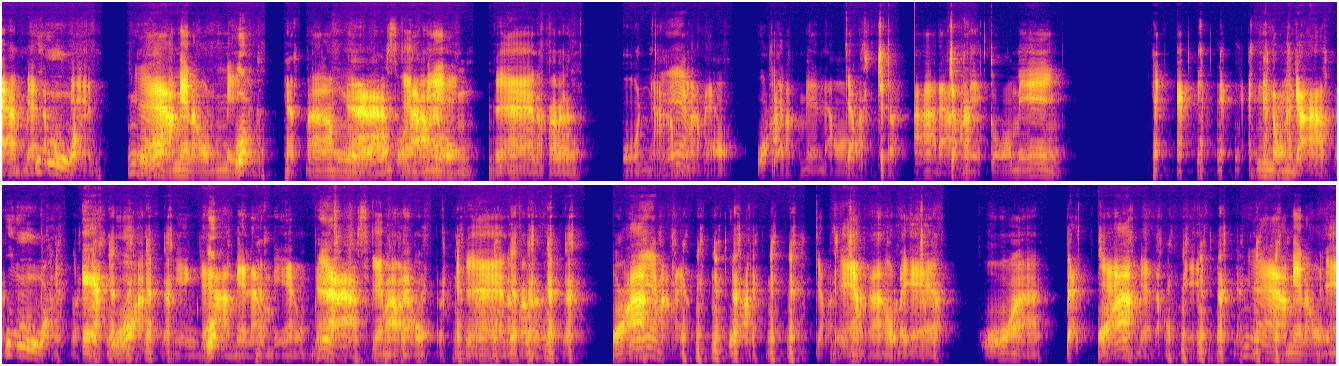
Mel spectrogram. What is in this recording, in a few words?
Thief crowd; Hollow Knight: Silksong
